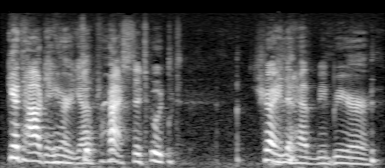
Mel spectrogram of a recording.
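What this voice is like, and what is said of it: Bad old Irishman accent. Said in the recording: “shifted to an old Irishman ... That's how bad that impression is.”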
